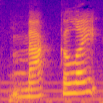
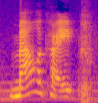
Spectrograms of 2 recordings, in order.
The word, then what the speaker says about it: malachite: pronounce this wrong it maca light matcha light no malachite I can't read necklace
